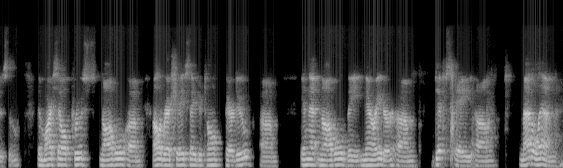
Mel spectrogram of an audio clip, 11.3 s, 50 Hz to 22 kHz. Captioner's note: foreign language 00:08:01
